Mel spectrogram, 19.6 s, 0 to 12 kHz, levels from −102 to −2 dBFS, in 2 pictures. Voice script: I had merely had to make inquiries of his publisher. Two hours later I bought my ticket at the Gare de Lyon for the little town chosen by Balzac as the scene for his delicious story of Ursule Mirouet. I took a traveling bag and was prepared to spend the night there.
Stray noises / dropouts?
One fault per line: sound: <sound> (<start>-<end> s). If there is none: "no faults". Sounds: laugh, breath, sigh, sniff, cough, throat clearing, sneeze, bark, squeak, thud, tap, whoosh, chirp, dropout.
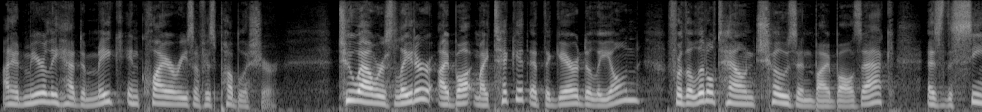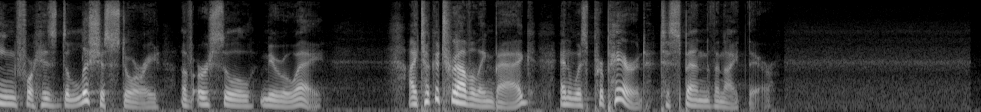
no faults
